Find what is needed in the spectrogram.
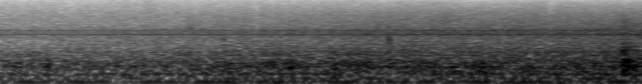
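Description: Steady hiss and low hum of an old film soundtrack, with a faint high steady whine, slowly growing a little louder.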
